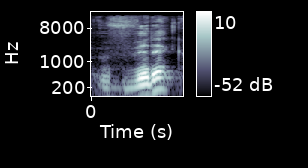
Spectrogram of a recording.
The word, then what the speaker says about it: Wittig: to be called the vidiq reaction it is spelled wittig but it is a German name therefore it's pronounced davidic I'm going to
